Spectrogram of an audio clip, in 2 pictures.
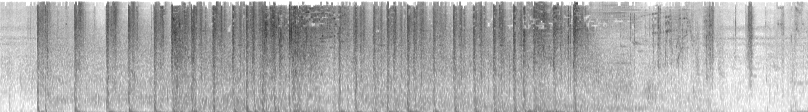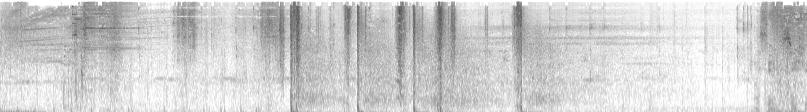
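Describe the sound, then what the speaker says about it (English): An NPC fires at the player in a video game, a rapid close volley of gunshots that gives way to sparser shots and footsteps under a speaking voice. "That's the NPC shooting me."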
